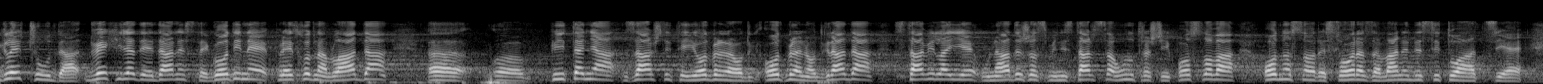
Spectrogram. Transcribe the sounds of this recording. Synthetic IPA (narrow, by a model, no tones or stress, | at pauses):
ɡlet͡ʃuːd̪ad̪ʋeːxiʎad̪e̞je̞d̪aneːst̪e̞ɡo̞d̪ine̞pɾe̞ːt̪xo̞d̪naʋlˠaːd̪a | piːt̪aɲazaːʃt̪it̪e̞iod̪bɾanod̪bɾaneod̪ɡɾaːd̪a | st̪aʋilˠaje̞ʔunaːd̪le̞ʒno̞st̪minist̪aːɾst̪vʋaunut̪ɾaʃɲixpo̞slˠo̞ʋa | o̞d̪no̞sno̞ɾe̞so̞ɾazaʋanɾe̞d̪ne̞sit̪uaːt̪sije̞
